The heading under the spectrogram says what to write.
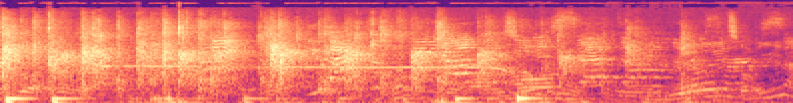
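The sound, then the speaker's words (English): A crowd claps for the players still in a game, in a dense, steady patter, with a few sharper thumps mixed in and excited voices calling out over the applause. “Give it up for all these guys that are still in this. Clap it up for them.”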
